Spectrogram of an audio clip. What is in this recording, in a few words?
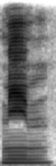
"nin2", taiwanese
